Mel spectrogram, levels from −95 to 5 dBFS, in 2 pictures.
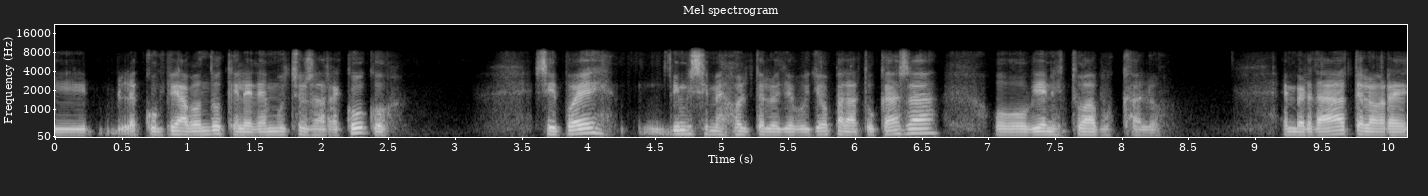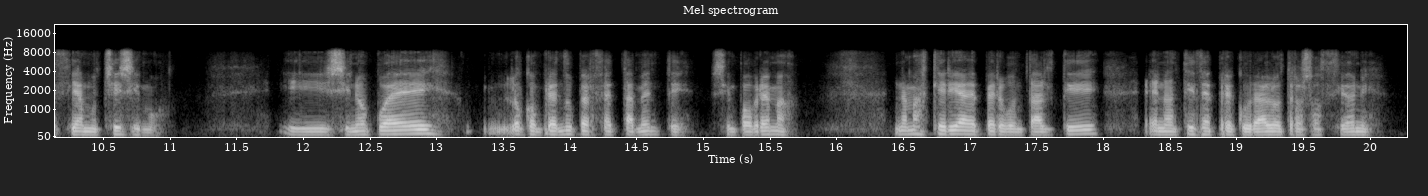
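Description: Speech throughout with heavy Opus voice compression: nothing above 8.6 kHz, coarse hoarse robotic texture, consistent with SILK wideband coding at roughly 10 kbps.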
